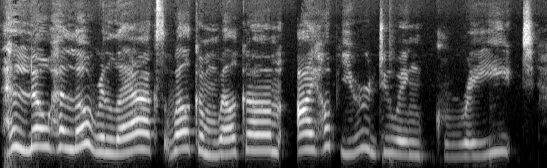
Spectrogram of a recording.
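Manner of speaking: loud, high welcoming call; loud greeting. Real, not acted. Welcoming the new cat in, loud high greeting. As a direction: call out a big cheerful welcome.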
